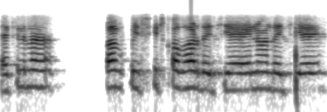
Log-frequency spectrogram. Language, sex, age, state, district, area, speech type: Maithili, male, 18-30, Bihar, Madhepura, rural, conversation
